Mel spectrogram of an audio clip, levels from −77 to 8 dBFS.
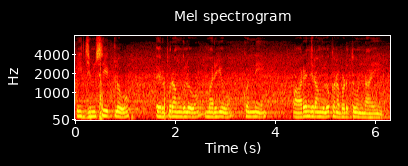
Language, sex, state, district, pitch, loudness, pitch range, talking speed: Telugu, male, Telangana, Hyderabad, 155 Hz, -16 LUFS, 150-165 Hz, 95 wpm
